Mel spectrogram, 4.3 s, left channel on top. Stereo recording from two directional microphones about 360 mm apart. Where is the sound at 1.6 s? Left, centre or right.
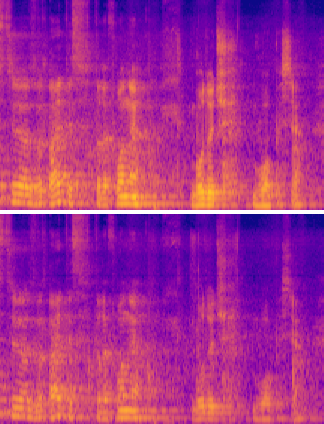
Centre.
